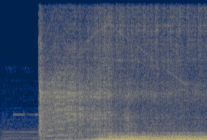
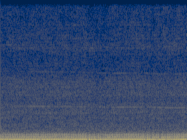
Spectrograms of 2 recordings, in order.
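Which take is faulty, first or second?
second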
